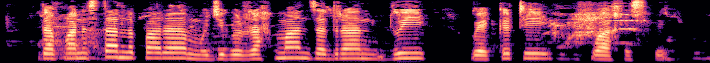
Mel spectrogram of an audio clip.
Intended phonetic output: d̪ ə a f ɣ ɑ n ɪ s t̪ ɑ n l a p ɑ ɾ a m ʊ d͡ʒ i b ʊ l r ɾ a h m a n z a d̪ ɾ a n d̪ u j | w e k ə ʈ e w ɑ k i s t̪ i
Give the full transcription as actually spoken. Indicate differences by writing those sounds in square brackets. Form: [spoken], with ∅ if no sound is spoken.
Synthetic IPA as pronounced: d̪ ə a f ɣ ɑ n ɪ s t̪ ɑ n l a p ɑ ɾ a m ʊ d͡ʒ i b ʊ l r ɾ a h m [ɑ] n z a d̪ ɾ [ɑ] n d̪ u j | w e k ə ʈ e w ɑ [x] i s t̪ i

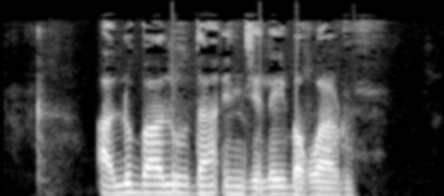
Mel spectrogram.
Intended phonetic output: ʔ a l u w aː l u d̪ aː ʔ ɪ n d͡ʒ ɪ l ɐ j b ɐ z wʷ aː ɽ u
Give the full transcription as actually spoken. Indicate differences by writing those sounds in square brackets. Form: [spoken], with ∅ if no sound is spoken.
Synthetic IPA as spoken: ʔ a l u [b] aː l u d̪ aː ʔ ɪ n d͡ʒ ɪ l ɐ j b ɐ [ɣ] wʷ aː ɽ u

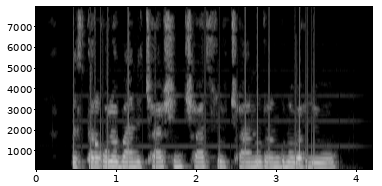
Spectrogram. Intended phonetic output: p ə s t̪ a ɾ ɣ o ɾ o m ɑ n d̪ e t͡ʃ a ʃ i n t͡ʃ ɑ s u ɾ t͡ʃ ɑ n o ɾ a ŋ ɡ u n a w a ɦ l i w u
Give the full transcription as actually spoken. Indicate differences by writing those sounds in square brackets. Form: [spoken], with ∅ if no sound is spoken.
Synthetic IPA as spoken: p ə s t̪ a ɾ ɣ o [l] o [b] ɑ n d̪ e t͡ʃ [ɑ] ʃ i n t͡ʃ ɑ s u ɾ t͡ʃ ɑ n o ɾ a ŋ ɡ u n a w a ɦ l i w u

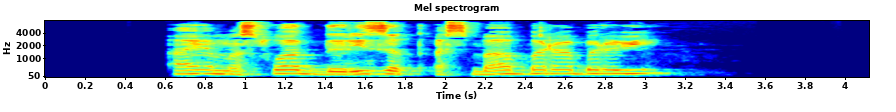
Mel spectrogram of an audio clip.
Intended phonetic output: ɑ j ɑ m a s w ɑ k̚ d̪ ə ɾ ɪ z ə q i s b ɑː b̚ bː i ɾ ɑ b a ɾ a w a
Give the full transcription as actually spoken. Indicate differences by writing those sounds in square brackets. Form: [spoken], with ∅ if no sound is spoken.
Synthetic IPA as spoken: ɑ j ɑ m a s w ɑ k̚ d̪ ə ɾ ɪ z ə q [a] s b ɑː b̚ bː [a] ɾ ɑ b a ɾ a w [i]

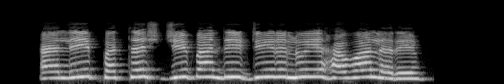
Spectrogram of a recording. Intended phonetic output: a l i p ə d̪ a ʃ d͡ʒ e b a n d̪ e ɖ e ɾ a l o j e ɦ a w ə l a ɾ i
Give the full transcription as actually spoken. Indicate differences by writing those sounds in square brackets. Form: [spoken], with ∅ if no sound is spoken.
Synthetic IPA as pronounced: a l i p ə [t̪] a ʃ d͡ʒ e b [ɑ] n d̪ e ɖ e ɾ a l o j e ɦ a w [ɑ] l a ɾ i

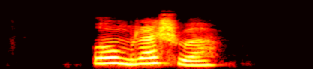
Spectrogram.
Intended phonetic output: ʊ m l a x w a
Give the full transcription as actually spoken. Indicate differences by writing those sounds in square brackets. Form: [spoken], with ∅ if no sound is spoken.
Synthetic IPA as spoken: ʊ m [ɾ] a [ʃ] w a

